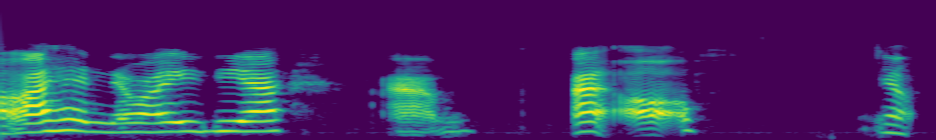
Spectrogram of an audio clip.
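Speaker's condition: Cerebral palsy; lifelong, wheelchair user, able to stand only with someone supporting weight; uses wheelchair

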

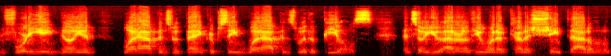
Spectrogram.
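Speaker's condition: No condition

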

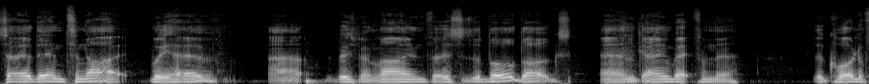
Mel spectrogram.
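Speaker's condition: Cerebral palsy; once cold stays cold

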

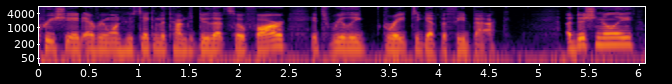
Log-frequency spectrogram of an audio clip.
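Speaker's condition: No condition

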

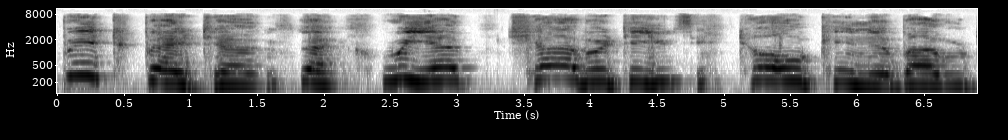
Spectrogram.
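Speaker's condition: Dysarthria; from cerebral palsy, cannot do separate things with separate fingers; noticeable speech accent, some words misheard by host, host finds easy to understand

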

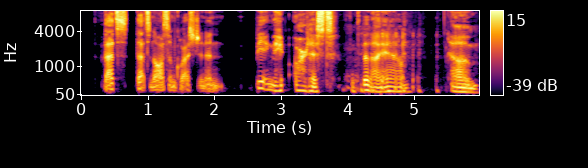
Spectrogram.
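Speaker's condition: Spasmodic dysphonia; onset age 18, worsened over years, linked to singing training, Botox every 6 weeks offered, energy healing; lower voice less consistent, higher pitch more pinched but words get out

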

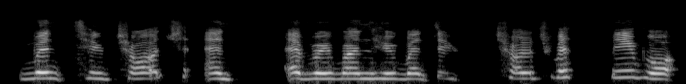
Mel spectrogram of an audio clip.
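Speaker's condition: Cerebral palsy, spastic quadriplegic, mild

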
